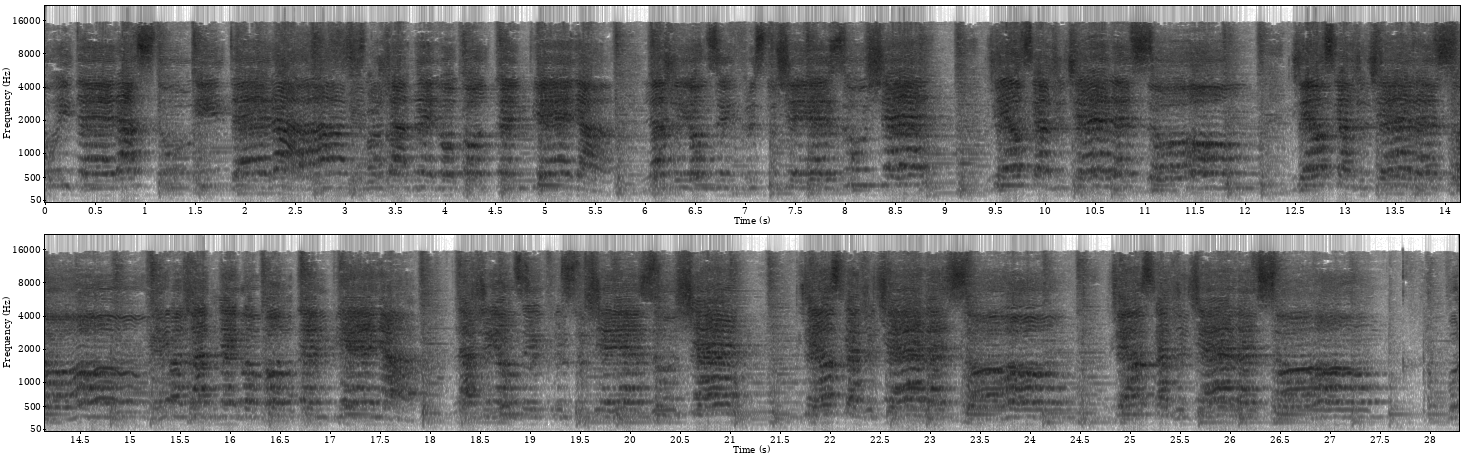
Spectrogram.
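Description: A group of voices singing a Polish religious pilgrimage song together, in continuous sung phrases.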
